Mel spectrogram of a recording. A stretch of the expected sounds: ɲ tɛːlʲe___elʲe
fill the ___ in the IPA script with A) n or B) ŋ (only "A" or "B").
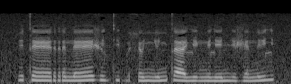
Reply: B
